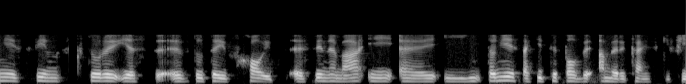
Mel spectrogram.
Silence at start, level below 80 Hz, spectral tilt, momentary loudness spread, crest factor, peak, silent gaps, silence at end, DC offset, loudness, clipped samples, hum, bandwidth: 0 s; -68 dBFS; -10.5 dB/octave; 7 LU; 16 dB; -2 dBFS; 0.70-0.74 s; 0 s; under 0.1%; -18 LUFS; under 0.1%; none; 4.1 kHz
